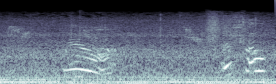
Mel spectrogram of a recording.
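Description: Great Dane whining softly: one short rising-and-falling whine about half a second in, and a briefer rising whine near the end.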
